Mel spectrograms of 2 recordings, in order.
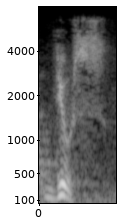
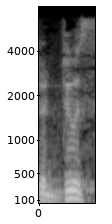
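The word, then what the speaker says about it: Duse: Eleanor Deuce, can you tell us something about her? In 60 seconds, starting now. Well, of course, it should be pronounced Duce, Eleonora Duce.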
